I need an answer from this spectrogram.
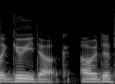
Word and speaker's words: geoduck: The first one reads, "Geod ducks are made better by the fact that it's pronounced gooey duck."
